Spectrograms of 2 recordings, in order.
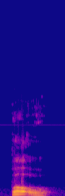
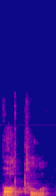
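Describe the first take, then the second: First: The middle consonant is a glottal stop. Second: The middle consonant is a clear t sound. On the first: It sounds more working class. "The glottal stop" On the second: It sounds like standard speech. "Instead of saying"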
